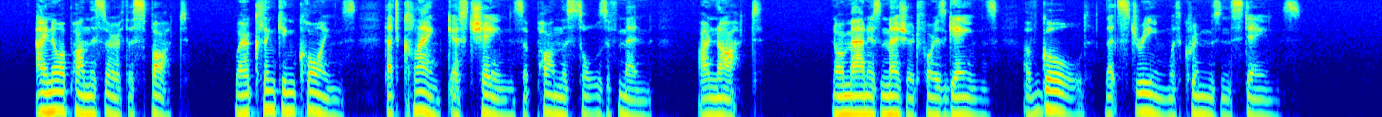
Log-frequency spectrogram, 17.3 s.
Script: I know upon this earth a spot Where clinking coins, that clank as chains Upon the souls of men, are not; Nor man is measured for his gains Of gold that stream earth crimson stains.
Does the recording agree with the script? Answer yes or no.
no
